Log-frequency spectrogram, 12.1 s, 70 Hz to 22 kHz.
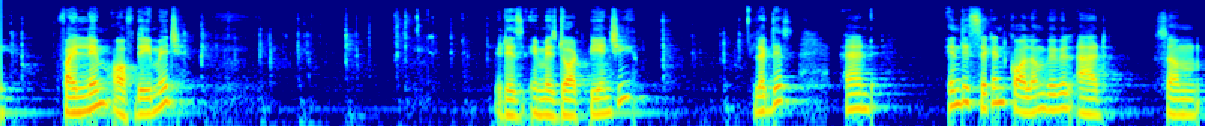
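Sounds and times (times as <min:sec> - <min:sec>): computer keyboard keystrokes: 0:00.1 - 0:00.4, 0:01.9 - 0:05.0, 0:06.6 - 0:07.6.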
